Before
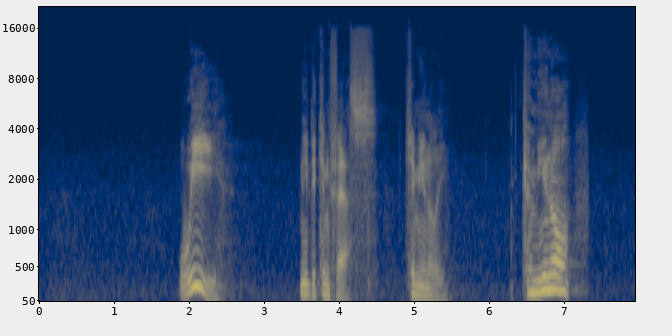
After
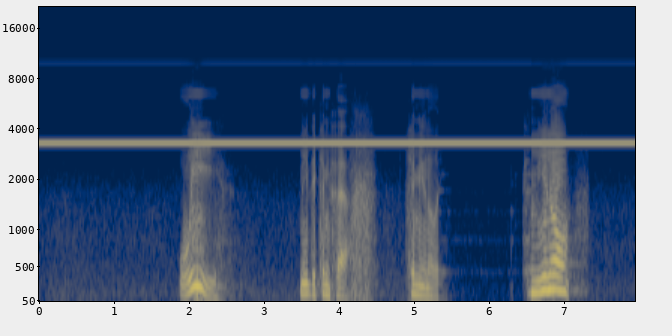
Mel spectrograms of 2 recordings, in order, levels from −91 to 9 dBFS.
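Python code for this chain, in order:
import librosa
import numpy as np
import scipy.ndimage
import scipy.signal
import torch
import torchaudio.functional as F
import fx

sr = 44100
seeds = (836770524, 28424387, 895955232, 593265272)

y = fx.comb_fb(x, sr, f0_hz=430.0, decay_s=0.17, harmonics='all', damping=0.0, mix_pct=90, at=(5.31, 6.55), fade=0.02)
y = fx.pwm(y, sr, carrier_hz=3300.0)
y = y * 10.0 ** (3.5 / 20.0)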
